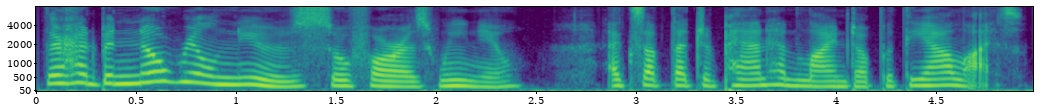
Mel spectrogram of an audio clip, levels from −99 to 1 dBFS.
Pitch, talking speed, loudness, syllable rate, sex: 225 Hz, 240 wpm, -16 LUFS, 5.5 syllables/s, female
